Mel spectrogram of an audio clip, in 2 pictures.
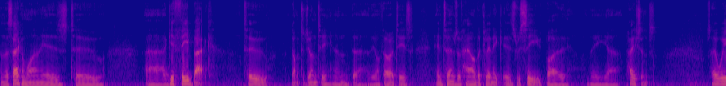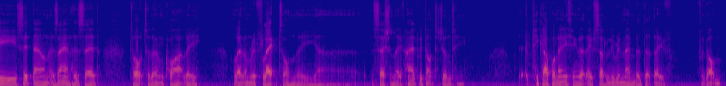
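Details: Adult male speaker; ordinary speech.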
